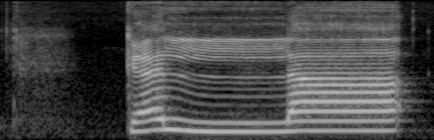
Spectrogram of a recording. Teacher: یہ لام باریک ہوگا، یہ اللہ والا لام نہیں ہے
